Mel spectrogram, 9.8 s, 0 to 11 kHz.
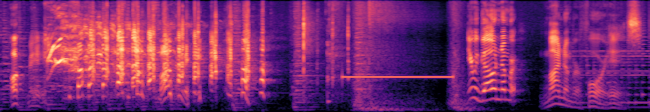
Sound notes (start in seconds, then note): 0.6 all laughing; 5.2 high-pitched tone beeping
